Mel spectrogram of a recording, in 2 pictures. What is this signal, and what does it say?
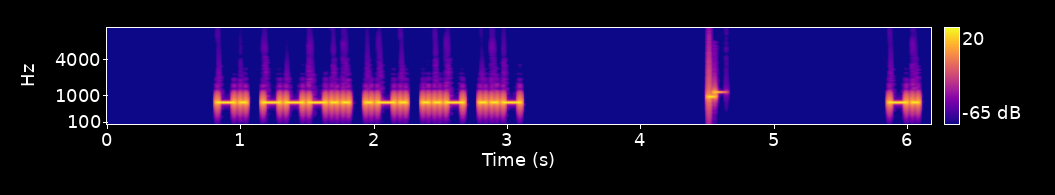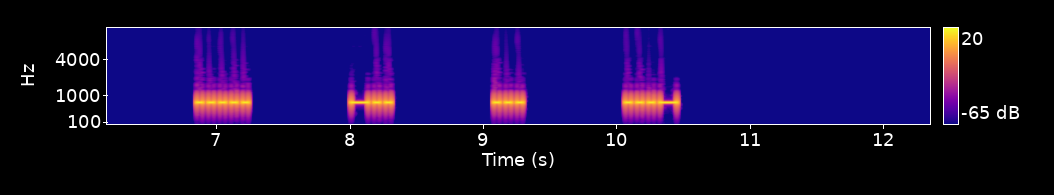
Morse code, heard as a keyed tone, about 27 wpm, spaced as for 14 wpm, 700 Hz. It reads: N8RUU N5DSV
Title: USA Call Signs - 6x Character Spacing - 28wpm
